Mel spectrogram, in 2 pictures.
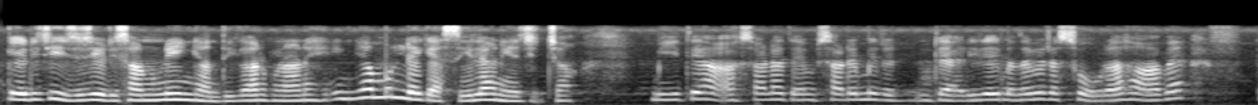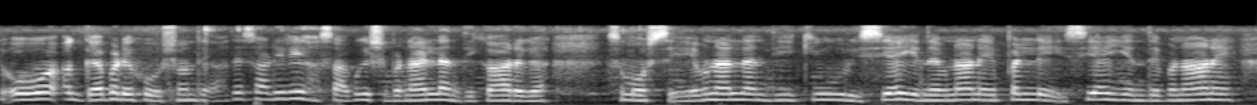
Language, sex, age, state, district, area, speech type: Dogri, female, 30-45, Jammu and Kashmir, Samba, rural, spontaneous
